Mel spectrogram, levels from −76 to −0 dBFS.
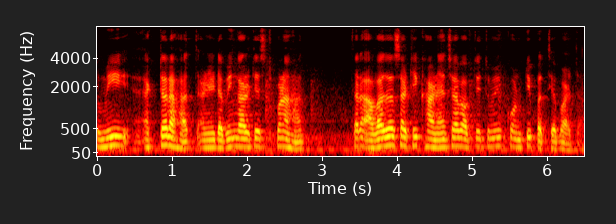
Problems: none marked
